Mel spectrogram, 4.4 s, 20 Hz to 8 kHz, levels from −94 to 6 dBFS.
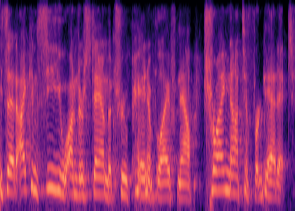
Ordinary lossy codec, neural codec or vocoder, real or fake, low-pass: Opus, 16 kbps; codec, 16 kHz, 16 kbps, FunCodec, trained on LibriTTS, 50 frames a second; fake; 7.2 kHz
